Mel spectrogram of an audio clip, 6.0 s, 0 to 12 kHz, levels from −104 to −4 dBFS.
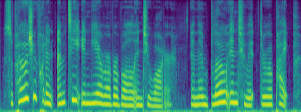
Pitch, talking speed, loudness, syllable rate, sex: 260 Hz, 180 wpm, -15 LUFS, 4.9 syllables/s, female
